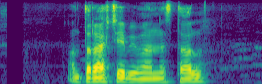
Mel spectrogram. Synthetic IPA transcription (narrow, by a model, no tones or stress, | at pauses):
ʌnt̪ʌrːasʈrijʌbimanst̪ʰʌl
